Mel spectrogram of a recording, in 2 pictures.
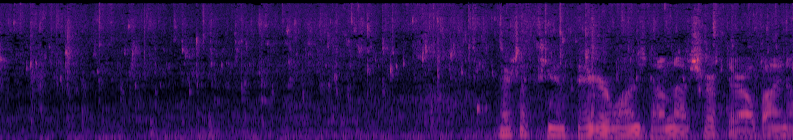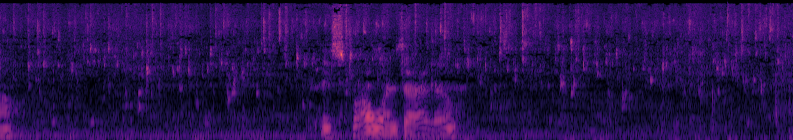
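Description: An aquarium filter hums steadily.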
